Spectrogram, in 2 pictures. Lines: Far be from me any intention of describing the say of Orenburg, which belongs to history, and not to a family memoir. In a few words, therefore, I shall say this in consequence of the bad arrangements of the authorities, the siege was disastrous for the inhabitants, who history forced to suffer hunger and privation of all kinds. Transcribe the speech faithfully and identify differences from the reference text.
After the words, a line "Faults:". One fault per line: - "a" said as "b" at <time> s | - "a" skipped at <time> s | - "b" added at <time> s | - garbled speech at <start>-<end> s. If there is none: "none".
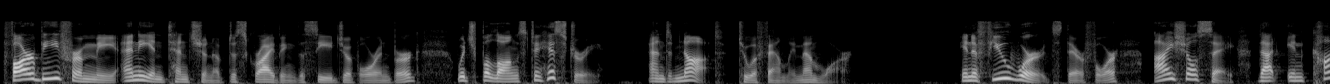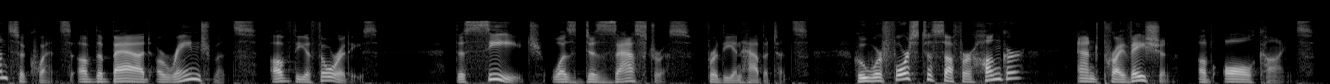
Far be from me any intention of describing the siege of Orenburg, which belongs to history, and not to a family memoir. In a few words, therefore, I shall say that in consequence of the bad arrangements of the authorities, the siege was disastrous for the inhabitants, who were forced to suffer hunger and privation of all kinds.
Faults:
- "say" said as "siege" at 3.0 s
- "this" said as "that" at 12.6 s
- "history" said as "were" at 21.9 s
